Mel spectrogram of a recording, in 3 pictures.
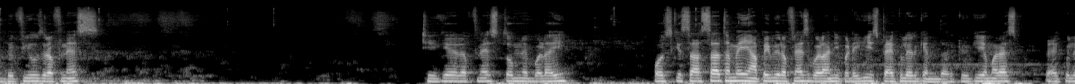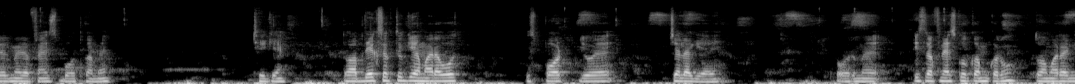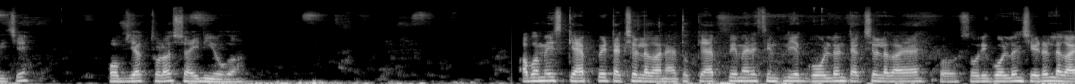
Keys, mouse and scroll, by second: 0.9 click, 2.3-2.7 drag, 6.2 click, 11.2-12.0 drag, 16.4 click, 19.0 click, 19.7-20.2 drag, 22.1-23.2 drag.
